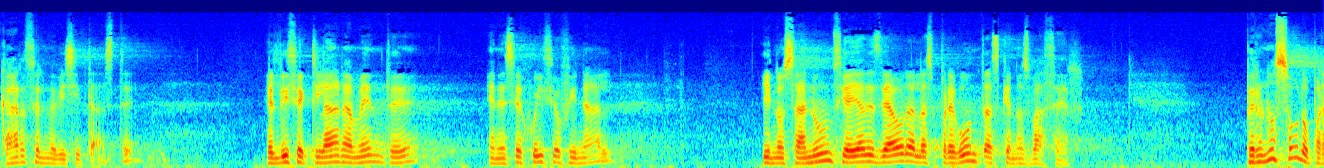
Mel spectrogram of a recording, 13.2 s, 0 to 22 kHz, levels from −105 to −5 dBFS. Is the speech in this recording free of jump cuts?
yes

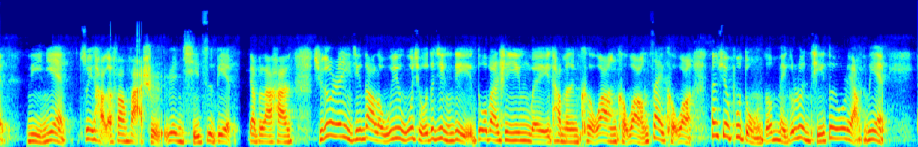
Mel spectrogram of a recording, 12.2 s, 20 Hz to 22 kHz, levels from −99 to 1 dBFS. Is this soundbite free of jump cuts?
no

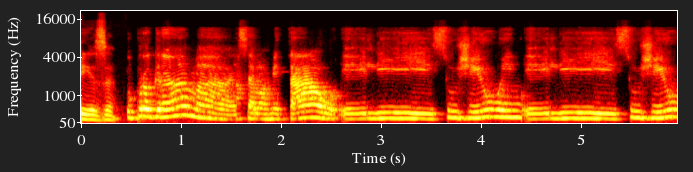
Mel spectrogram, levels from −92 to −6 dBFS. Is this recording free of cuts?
no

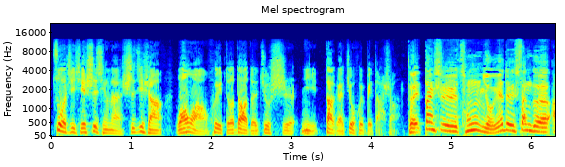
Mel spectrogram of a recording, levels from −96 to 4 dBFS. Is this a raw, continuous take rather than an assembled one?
no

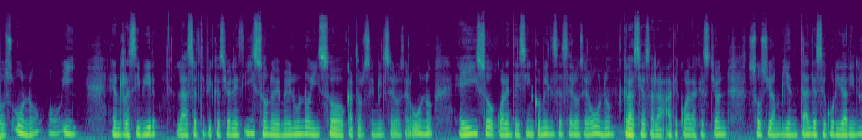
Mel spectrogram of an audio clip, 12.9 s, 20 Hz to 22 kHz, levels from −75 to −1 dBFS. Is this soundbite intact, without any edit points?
yes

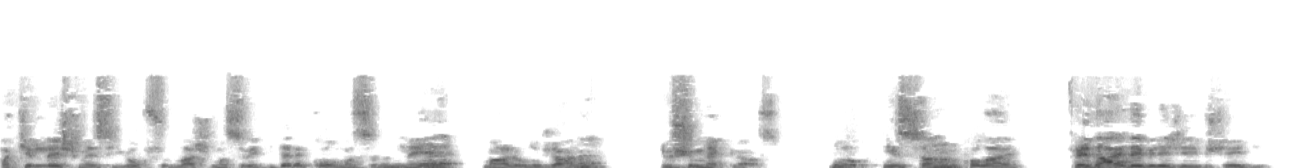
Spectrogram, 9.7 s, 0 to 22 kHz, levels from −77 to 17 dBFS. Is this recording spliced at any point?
yes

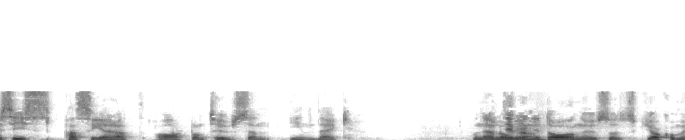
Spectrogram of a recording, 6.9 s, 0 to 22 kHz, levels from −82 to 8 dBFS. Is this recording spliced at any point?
no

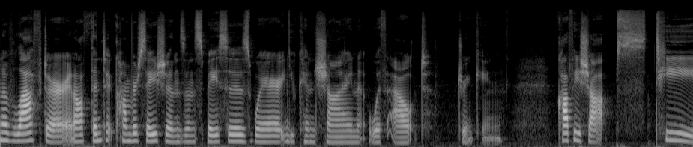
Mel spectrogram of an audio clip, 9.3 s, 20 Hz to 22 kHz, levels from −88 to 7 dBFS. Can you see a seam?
no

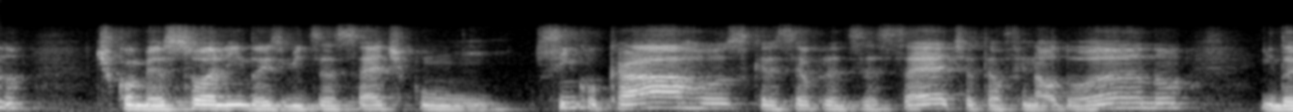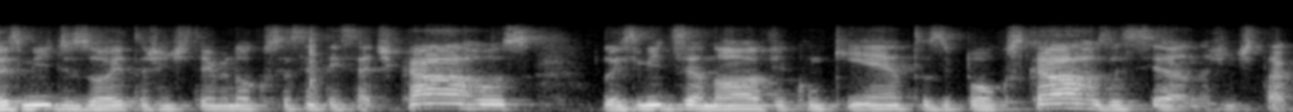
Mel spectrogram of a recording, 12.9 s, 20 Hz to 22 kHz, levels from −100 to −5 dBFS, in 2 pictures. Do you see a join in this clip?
no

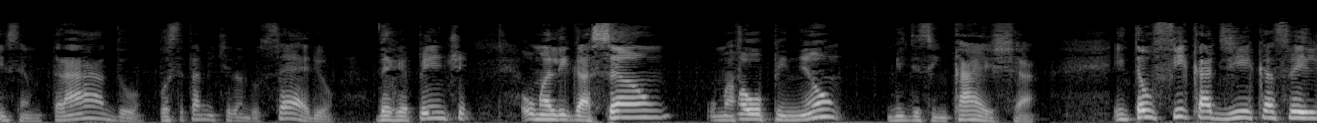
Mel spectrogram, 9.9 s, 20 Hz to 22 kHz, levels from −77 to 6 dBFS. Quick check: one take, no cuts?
no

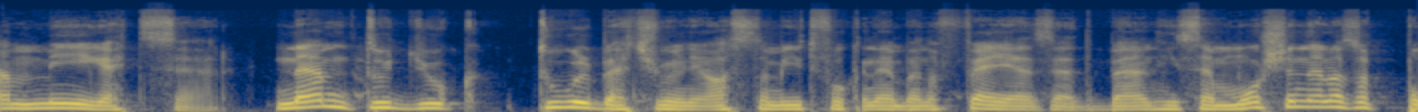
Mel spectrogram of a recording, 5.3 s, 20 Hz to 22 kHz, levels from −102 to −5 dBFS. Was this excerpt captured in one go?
no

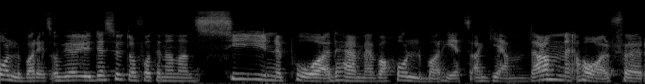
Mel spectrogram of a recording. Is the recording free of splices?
yes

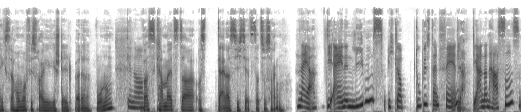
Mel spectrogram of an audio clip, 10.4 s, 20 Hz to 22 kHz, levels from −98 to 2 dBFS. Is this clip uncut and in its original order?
yes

